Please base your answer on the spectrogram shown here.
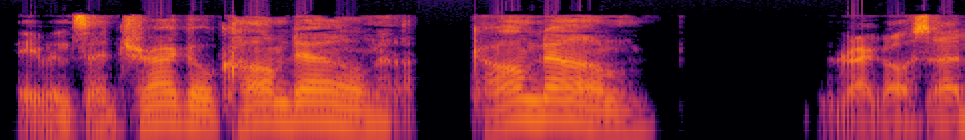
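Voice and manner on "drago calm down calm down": high-pitched urgent plea; urgent calling out. Acted. Avon calls to the raging dragon, urgent. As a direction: call up to someone out of control.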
